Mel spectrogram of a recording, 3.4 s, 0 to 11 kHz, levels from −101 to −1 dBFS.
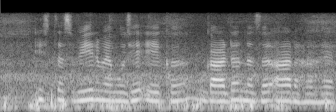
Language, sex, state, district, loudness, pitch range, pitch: Hindi, female, Chandigarh, Chandigarh, -16 LUFS, 200-230 Hz, 225 Hz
